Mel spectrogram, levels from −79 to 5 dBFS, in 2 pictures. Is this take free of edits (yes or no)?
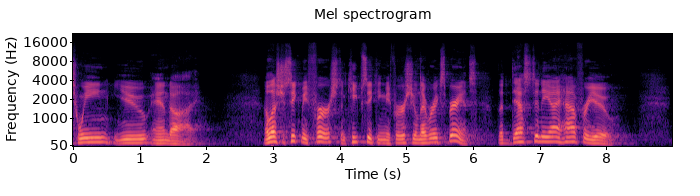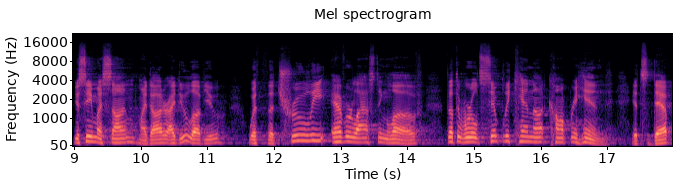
yes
